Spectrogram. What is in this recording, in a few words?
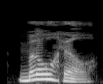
"Molehill", English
